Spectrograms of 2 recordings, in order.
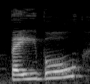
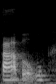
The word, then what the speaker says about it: Babel: shannon here who has since realized is actually pronounced babel not babble so every single time i say babel in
